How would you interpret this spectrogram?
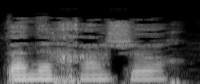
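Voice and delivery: usual speaking voice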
